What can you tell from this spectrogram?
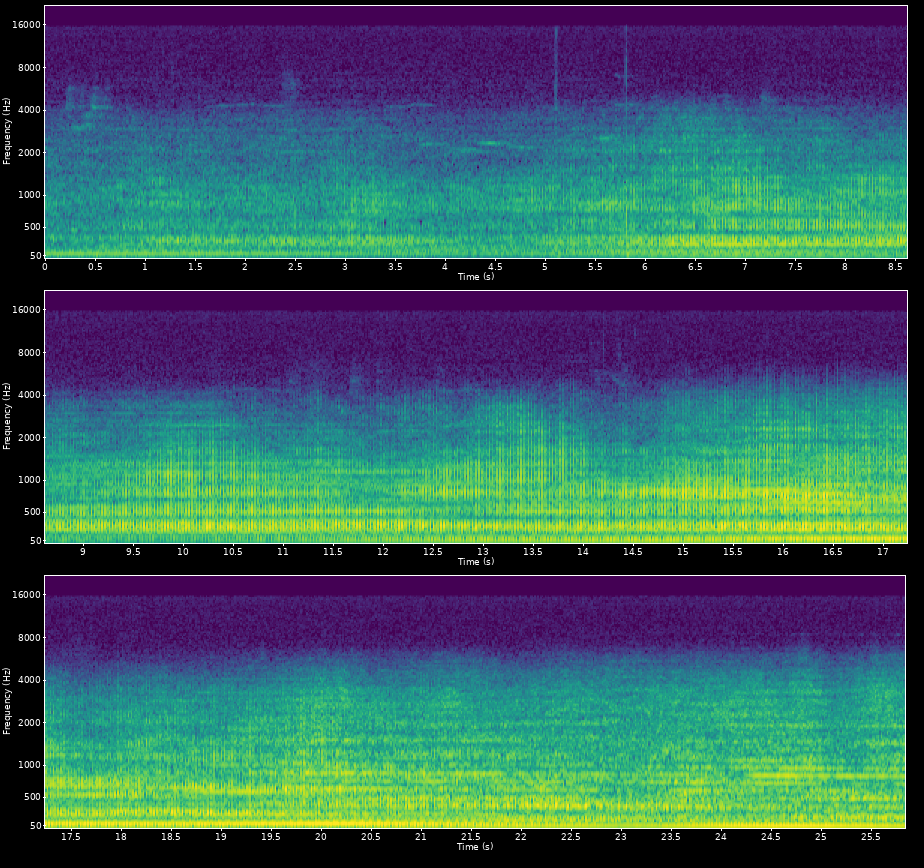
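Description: Police helicopter's rotor and engine drone overhead, growing steadily louder from about a fifth of the way in as it comes closer, with a shifting whine above the low rotor hum.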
